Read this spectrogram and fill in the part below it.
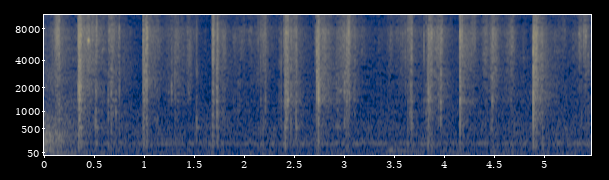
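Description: Tarot cards shuffled by hand during a reading, a string of crisp riffling flicks and soft slaps repeating irregularly, fairly close and alone without talk.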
